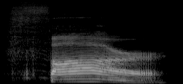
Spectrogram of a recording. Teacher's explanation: we oftentimes round our r's even when they're after a vowel which makes our ah sound get a little bit rounded · tend to say father far we tend to say far because we're prepping for that rounded r so it starts to affect the vowel before it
